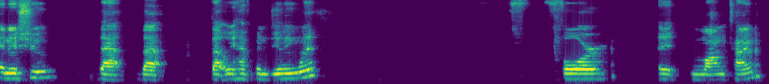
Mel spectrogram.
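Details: Student's fluency speech sample for a communication disorders class, answering interview questions: stuttering with whole-word repetitions.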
